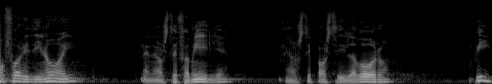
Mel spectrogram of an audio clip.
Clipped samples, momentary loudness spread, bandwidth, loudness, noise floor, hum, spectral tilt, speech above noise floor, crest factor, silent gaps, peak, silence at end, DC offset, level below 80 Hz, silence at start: under 0.1%; 13 LU; 17 kHz; -33 LUFS; -62 dBFS; 50 Hz at -55 dBFS; -6.5 dB/octave; 31 dB; 18 dB; none; -14 dBFS; 0 s; under 0.1%; -62 dBFS; 0 s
